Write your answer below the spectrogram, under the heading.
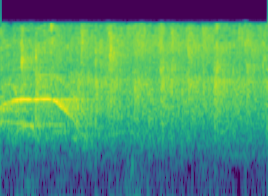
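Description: An audience claps steadily in a dense, sustained wash of applause welcoming a speaker, with a brief whistle near the start before the clapping tapers slightly.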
